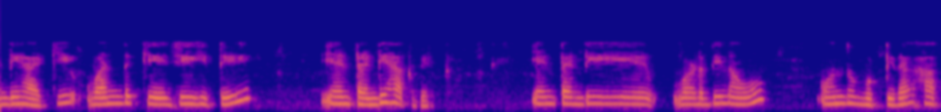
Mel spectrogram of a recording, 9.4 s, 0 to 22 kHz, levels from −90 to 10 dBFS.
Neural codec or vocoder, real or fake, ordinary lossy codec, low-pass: vocoder, 22.05 kHz, 80 mel bands, HiFi-GAN; fake; MP3, 24 kbps; 5.4 kHz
